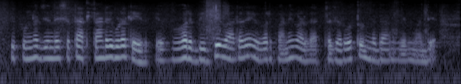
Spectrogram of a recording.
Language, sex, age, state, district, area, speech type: Telugu, female, 30-45, Telangana, Hanamkonda, rural, spontaneous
